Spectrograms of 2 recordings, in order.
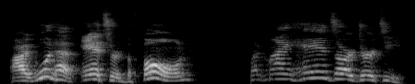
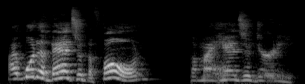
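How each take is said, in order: First: Every word is said fully and separately. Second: The words are reduced and run together. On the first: The speaker calls it wrong. "a native English speaker wouldn't say that" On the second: The speaker calls it right. "we link them"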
